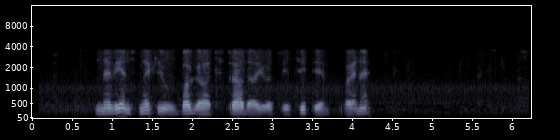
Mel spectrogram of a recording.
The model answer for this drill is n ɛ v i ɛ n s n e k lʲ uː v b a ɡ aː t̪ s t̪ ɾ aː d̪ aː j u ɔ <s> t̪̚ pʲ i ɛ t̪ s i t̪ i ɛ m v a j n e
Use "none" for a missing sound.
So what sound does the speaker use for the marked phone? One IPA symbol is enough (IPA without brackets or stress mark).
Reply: none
